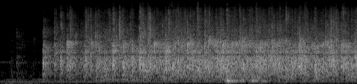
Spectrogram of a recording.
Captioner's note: applause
